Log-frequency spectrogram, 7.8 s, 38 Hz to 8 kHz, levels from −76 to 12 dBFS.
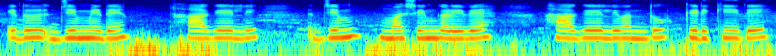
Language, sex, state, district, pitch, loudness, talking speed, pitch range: Kannada, female, Karnataka, Bidar, 215 Hz, -14 LUFS, 100 wpm, 210-220 Hz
